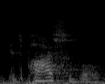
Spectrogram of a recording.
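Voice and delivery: soft, low It's possible; sudden quiet preacher aside; hushed. Acted. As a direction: drop to a near hush. Quiet contrast after build-up.

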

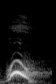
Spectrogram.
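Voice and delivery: sudden high loud whoop; excited whoop. Real, not acted. Preacher cheers for football season with a loud whoop. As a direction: cheer like a fan in the stands.

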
